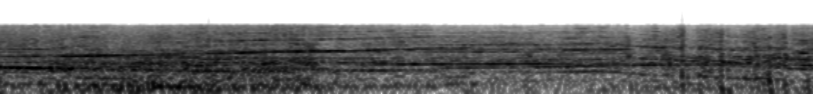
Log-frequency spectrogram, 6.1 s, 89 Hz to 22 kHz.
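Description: McLaren Formula 1 car's 3.0-litre Mercedes-Ilmor V10 running at high revs. Its pitch climbs steadily over the first two or three seconds as the car accelerates, then holds.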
